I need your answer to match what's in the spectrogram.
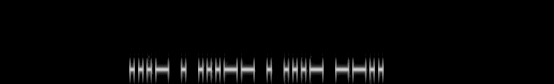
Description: Morse code, heard as a keyed tone, about 28 wpm, 700 Hz. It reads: VE3EVZ
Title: DXCC-100 Call Signs - 6 Characters - Repeated 3x - 28wpm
